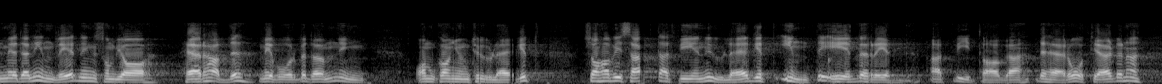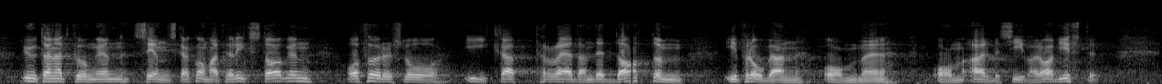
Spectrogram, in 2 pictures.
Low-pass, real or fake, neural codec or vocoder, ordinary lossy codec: 7.2 kHz; real; none; AAC, 48 kbps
